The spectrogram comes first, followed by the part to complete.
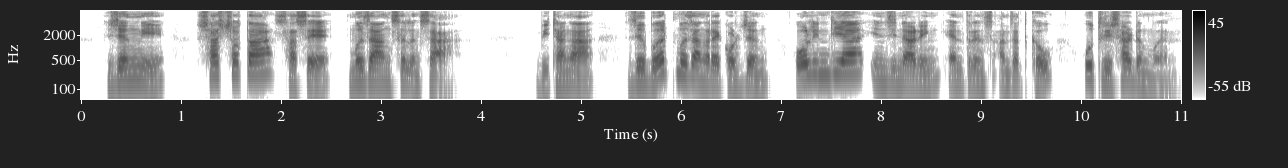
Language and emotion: Bodo, happy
